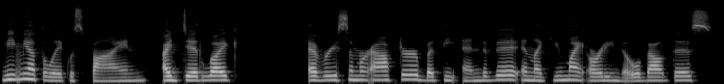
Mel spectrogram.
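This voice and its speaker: A woman's voice: mid-range voice, fairly even intonation, normal speed, a little mellow. A woman podcast host in a casual book chat, talking informally with hedges and lots of "like" sprinkled through. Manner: informal, hedging, frequent "like".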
